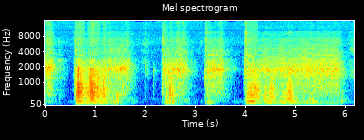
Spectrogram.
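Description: Low B flat blown on a student trombone, four separate loud, buzzy, blatty notes of varying length with short silences between, close to the mic.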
